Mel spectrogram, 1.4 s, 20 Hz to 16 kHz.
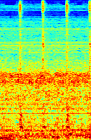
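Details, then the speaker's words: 1999–2007 Chevrolet Silverado/GMC Sierra whose left turn signal stayed solid or didn't light, after the flasher was replaced: crisp, even clicks about three a second; it flashes at normal pace on both sides, though the new unit sounds slightly different. "We're flashing, normal pace. The component itself sounds a little bit different, but I ain't that worried about it."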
